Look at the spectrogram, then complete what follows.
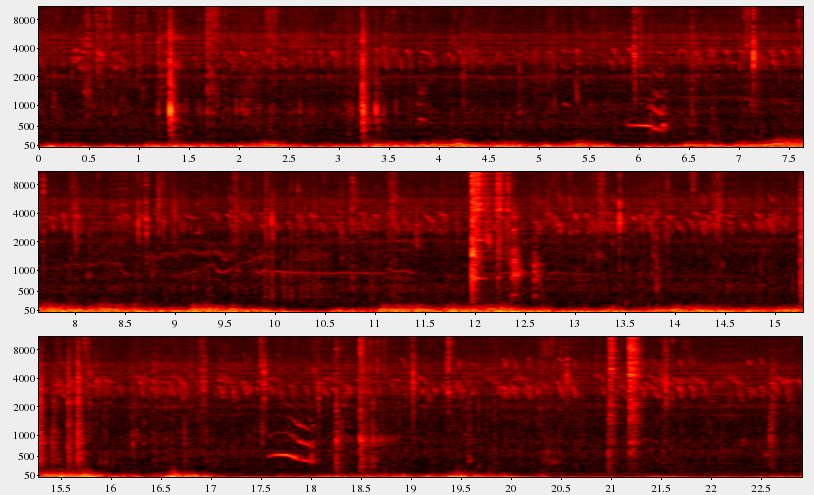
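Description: Chickens clucking now and then, with clinks of spoons against bowls during a meal. A low rumble runs under it and drops away about three-quarters of the way through.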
